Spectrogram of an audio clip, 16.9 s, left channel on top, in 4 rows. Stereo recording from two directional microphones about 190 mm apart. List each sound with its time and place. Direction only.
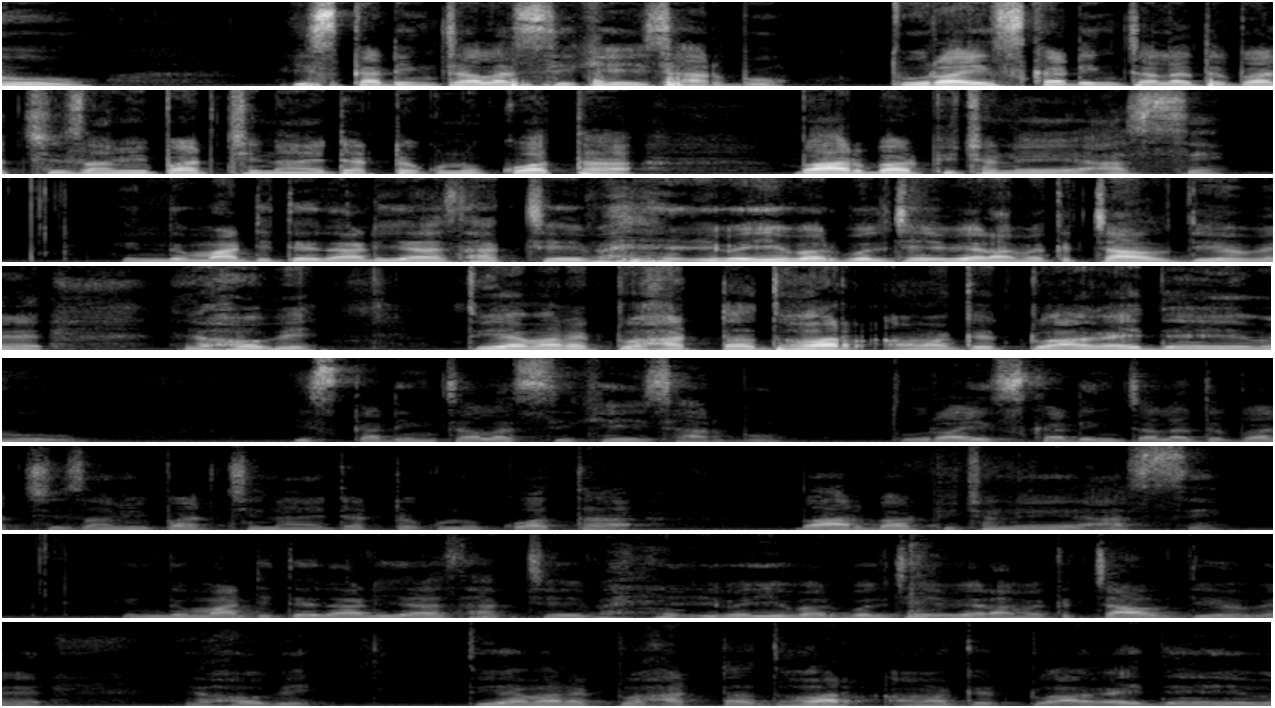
0.9 s speech: 45° left (ahead or behind)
